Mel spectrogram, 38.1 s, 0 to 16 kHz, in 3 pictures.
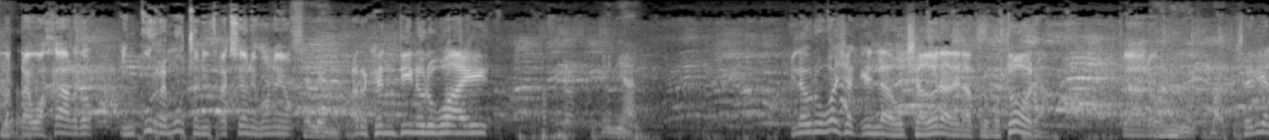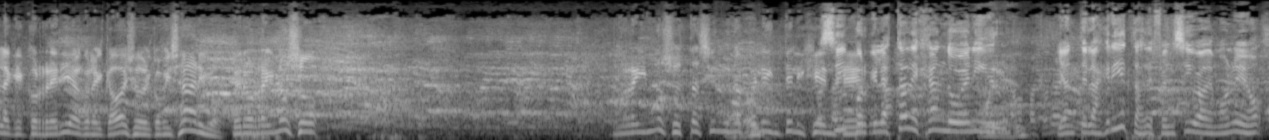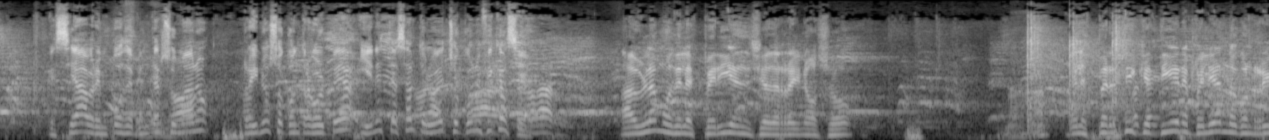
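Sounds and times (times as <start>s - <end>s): faint background voices: 11.4s - 12.4s.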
